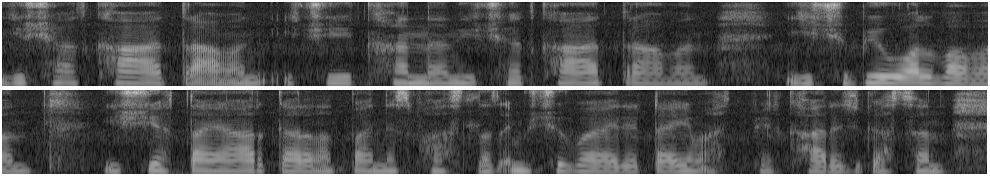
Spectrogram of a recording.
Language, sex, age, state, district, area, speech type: Kashmiri, female, 30-45, Jammu and Kashmir, Anantnag, rural, spontaneous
